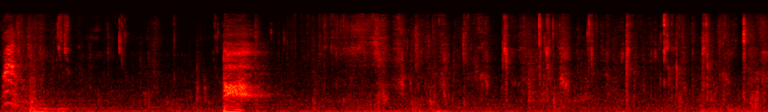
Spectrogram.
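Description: Close-up crunching bites and chewing of crispy fried chicken (BBQ Golden Olive chicken), with irregular crackles from the crust and a few louder bites.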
